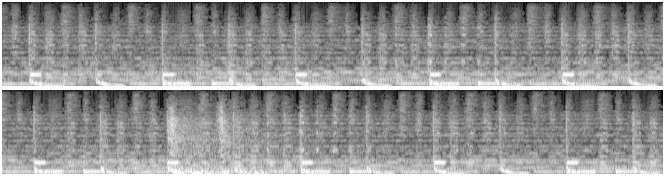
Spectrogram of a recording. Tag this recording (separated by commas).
Television, Music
